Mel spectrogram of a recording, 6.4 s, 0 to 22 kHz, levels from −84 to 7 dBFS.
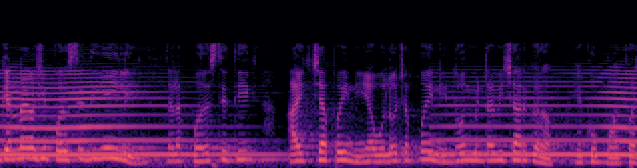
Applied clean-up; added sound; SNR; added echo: none; Wind instrument, woodwind instrument; 3 dB; none.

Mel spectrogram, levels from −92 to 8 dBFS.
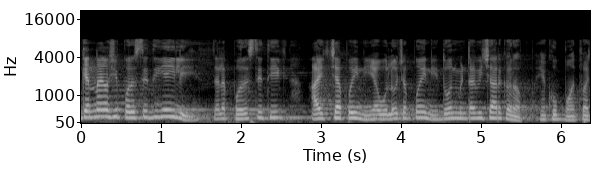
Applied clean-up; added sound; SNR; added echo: none; none; none; none.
